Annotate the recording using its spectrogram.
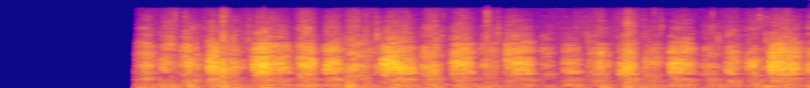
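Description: A dog panting fast and evenly, several breaths a second, starting about a second in.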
